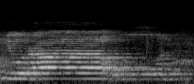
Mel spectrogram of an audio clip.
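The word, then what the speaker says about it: يُرَاءُونَ: Terus alladzina hum yura'un. Yura 6 harokat bacanya ya.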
